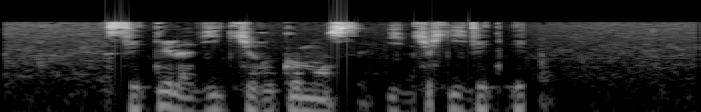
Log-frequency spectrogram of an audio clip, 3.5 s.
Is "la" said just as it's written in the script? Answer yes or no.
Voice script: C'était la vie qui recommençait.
yes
